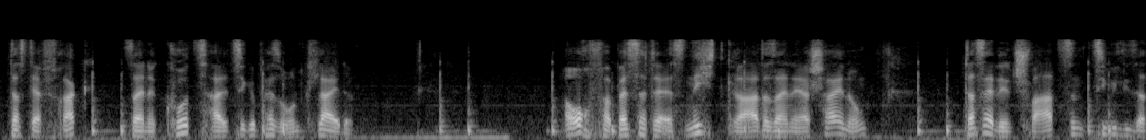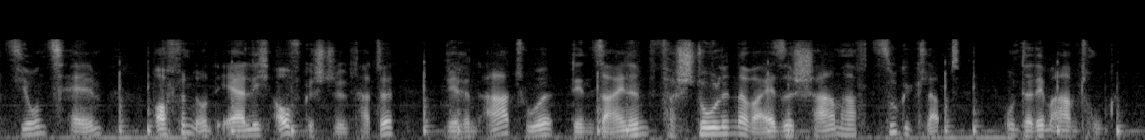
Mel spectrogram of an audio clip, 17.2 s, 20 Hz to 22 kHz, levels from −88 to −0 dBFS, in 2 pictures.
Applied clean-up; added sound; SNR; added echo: none; Car; 14 dB; none.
